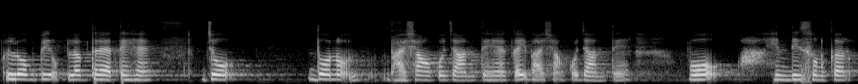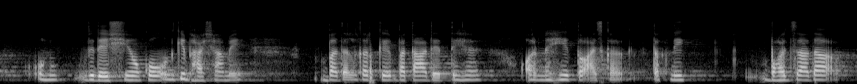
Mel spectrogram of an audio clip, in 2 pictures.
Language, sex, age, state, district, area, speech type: Hindi, female, 60+, Madhya Pradesh, Gwalior, rural, spontaneous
